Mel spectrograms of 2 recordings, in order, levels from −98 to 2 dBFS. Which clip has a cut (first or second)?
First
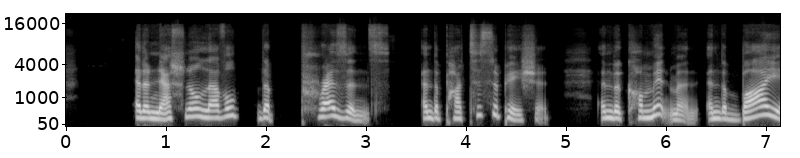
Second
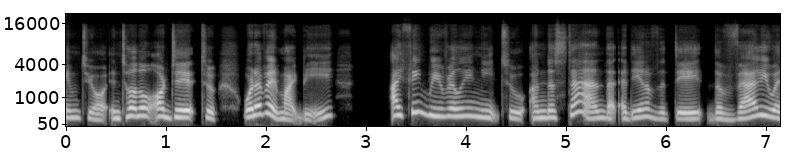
first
